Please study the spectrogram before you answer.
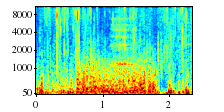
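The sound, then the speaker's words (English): Wind buffets a microphone outdoors in windy, cold weather, making a loud, continuous low rumble with gusty surges and no talk. “I'm gonna shut down again. It's getting a little too windy”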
